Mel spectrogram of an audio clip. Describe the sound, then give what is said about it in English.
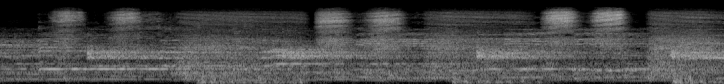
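Quick, forceful breaths come in rhythmic pairs, like sharp huffs through the nose, repeating every couple of seconds over a soft, sustained musical drone; conscious breathing worked from the lower belly. “By working with your lower belly and its energy through conscious breathing, you are encouraging your ego to relax.”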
